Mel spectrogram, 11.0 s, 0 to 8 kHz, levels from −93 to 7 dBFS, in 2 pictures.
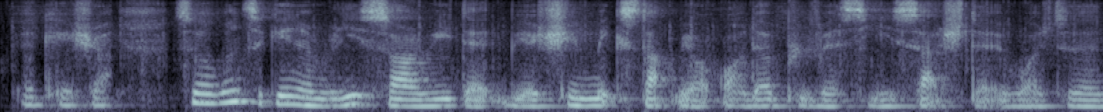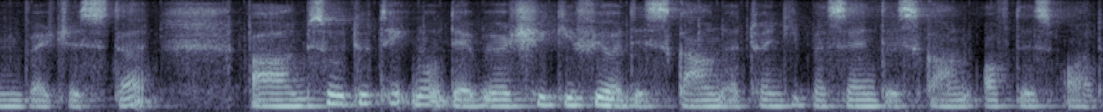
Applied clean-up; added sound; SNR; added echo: neural separator model SepFormer DNS4.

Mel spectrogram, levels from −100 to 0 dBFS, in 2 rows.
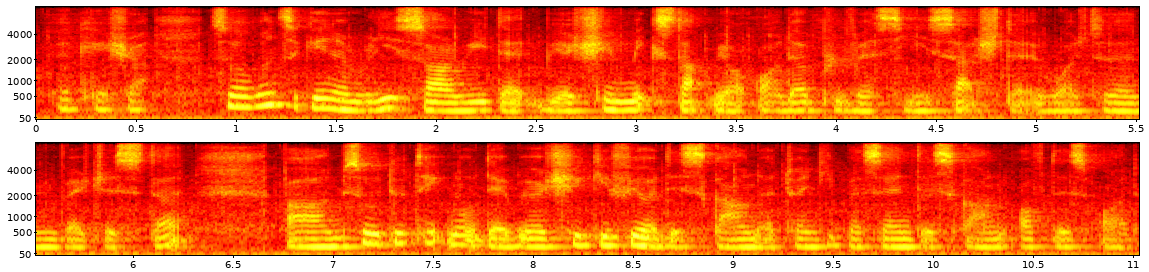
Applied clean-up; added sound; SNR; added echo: none; Engine / Mechanisms; 16 dB; none.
